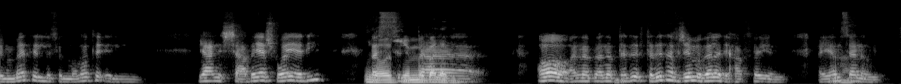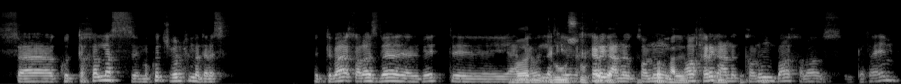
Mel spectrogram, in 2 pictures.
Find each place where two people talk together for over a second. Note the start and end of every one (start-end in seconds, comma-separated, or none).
14.2-16.3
